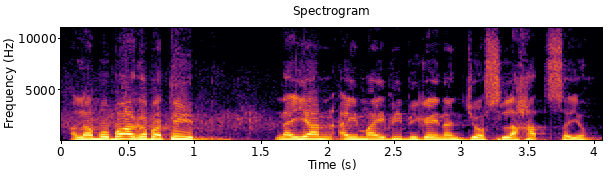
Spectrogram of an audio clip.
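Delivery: loud preacher appeal; preaching. Acted. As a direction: call out to the brethren loudly. Tagalog altar appeal.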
